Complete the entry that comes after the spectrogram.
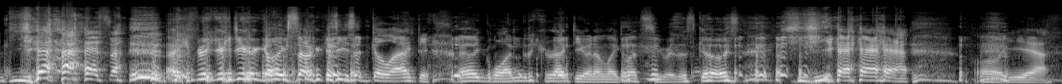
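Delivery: high, loud words through laughter; laughing hard. Real, not acted. Friend delighted by the galactic joke, laughing hard.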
